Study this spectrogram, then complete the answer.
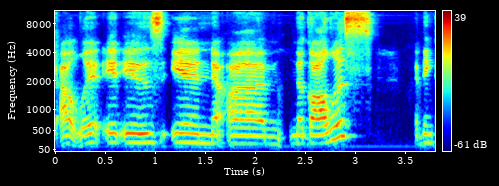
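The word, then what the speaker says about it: Nogales: the Buffalo Exchange Outlet it is in um nagalas I think it's how it's pronounced in Arizona it's right on the border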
